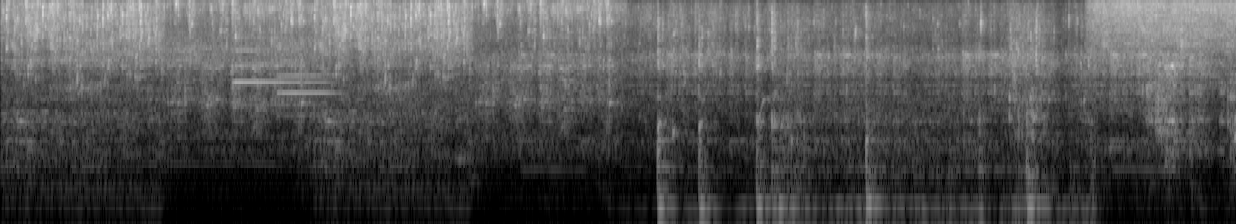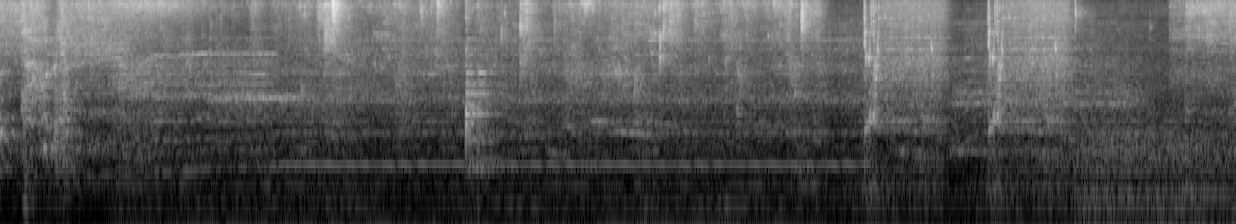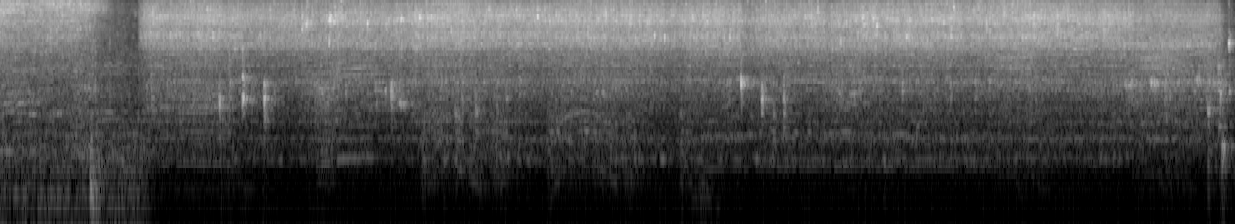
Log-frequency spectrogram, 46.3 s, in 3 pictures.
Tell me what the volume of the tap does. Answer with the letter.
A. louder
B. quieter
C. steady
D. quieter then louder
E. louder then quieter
C.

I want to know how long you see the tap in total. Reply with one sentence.
You can hear the tap for 46 seconds altogether.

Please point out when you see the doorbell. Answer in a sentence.
The doorbell can be heard from 2.9 to 4.2 s.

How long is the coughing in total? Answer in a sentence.
You can hear the coughing for 2 seconds altogether.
